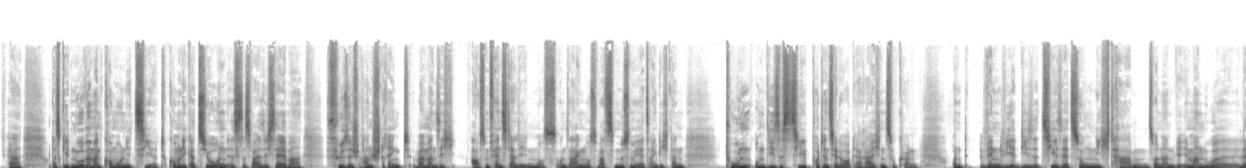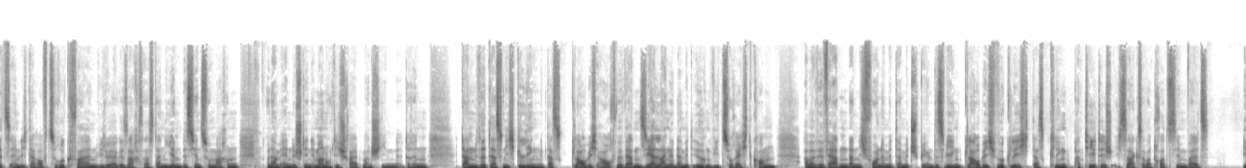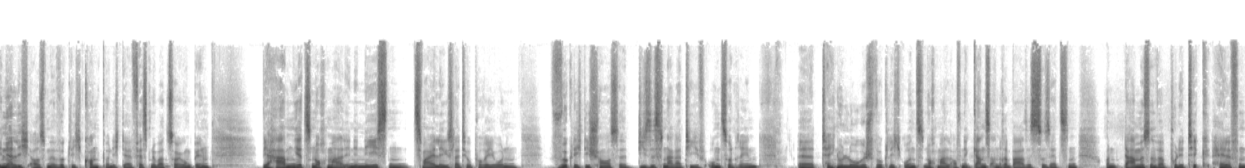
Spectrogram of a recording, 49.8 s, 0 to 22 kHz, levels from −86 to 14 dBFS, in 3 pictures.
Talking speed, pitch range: 190 wpm, 135-160 Hz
